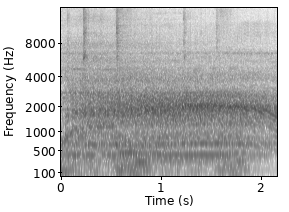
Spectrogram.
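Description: Suspenseful background music: a sustained hissing swell in the upper-middle range, with low pulsing notes underneath.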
